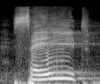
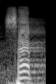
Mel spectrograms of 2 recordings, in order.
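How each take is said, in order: First: The vowel is a long 'ay' sound. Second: The vowel is a short 'e' sound. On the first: The speaker calls it wrong. "Masa Said?" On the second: The speaker calls it right. "Udah set aja, jangan Said"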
